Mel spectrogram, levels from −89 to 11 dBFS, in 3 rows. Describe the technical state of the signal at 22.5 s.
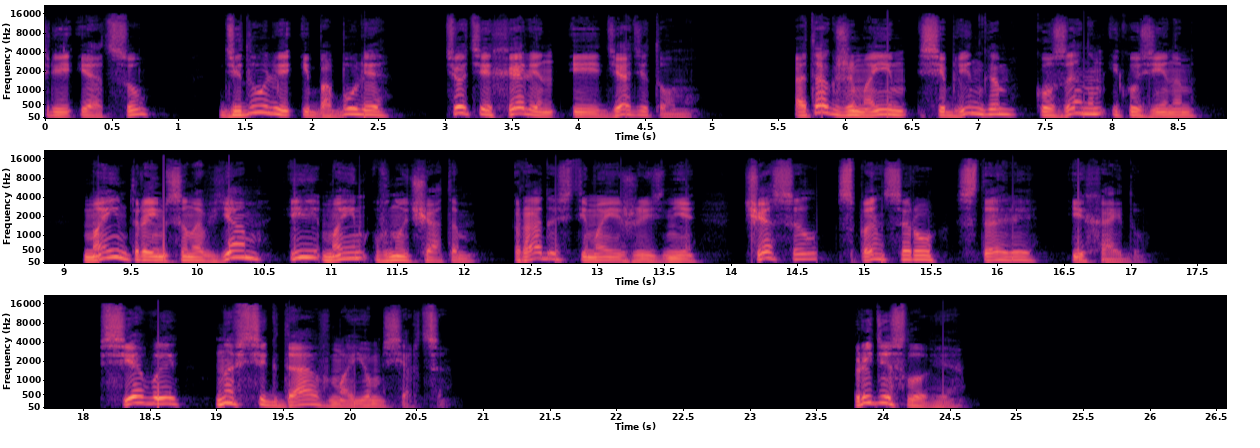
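At 22.5 s the signal is inside a run of periodic USB or driver dropouts that spans 0.43 s to 26.41 s. Every 0.49 s something blocks the USB bus or audio driver, and roughly 10 ms of audio is skipped outright, so the waveform jumps forward rather than pausing. Each gap produces a short tick or pop, audible only where sound is present, repeating at a steady rhythm of about two per second.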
